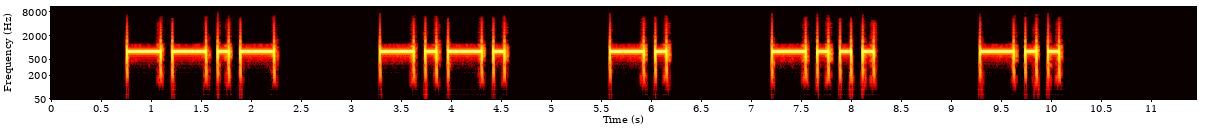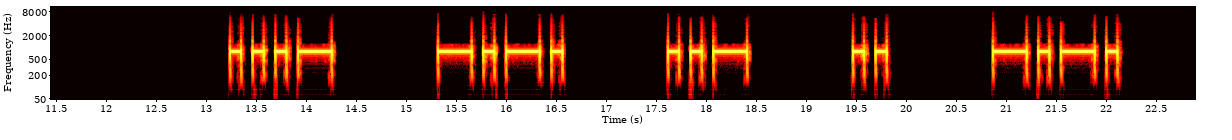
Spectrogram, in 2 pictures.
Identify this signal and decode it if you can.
Morse code, heard as a keyed tone, about 10 wpm, spaced as for 6 wpm, 800 Hz. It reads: QCNBD VCUIC
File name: LEZIONI / 5 LBVC / 5 LBVC ws 10wpm 3733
